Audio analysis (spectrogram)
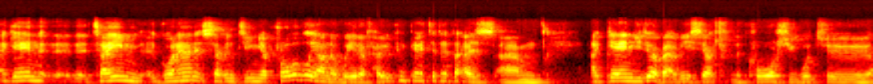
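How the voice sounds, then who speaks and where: A man's voice: medium pitch, darkish tone, highs cut off. A Scottish man in his thirties answering interview questions in a modest, rambling way. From Scotland. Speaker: guest physiotherapist.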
